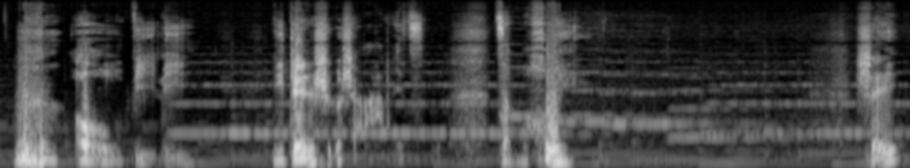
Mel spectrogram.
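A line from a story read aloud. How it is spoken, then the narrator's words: Helpless laugh, father. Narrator (Chinese): 爸爸无奈的笑了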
